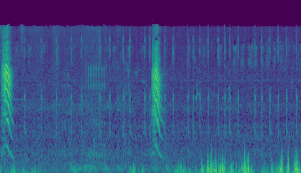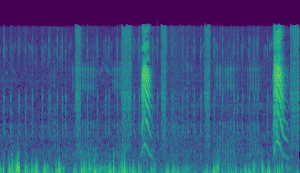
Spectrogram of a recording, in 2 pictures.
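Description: A cheetah gives high, bird-like chirps that slide sharply downward, spaced a few seconds apart.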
